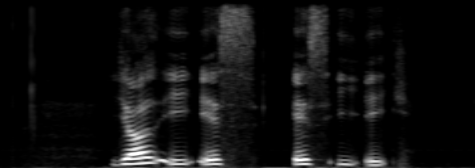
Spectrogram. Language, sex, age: Danish, female, 41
